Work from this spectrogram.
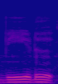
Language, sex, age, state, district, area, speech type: Tamil, male, 18-30, Tamil Nadu, Kallakurichi, urban, read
